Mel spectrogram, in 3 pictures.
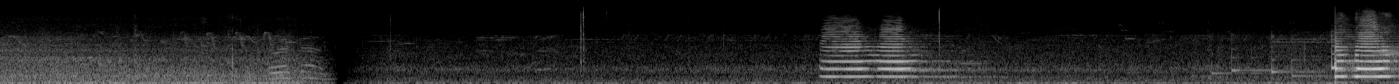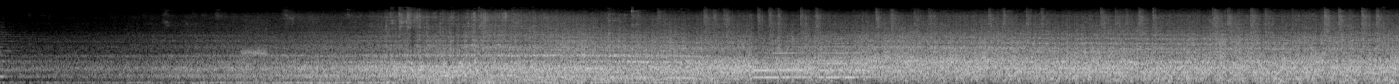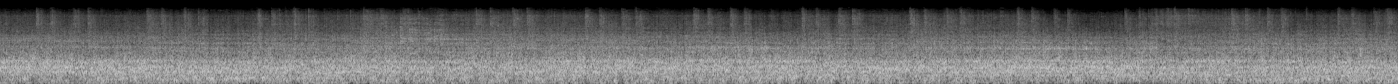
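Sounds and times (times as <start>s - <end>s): train passing rumble: 0.0s - 41.9s
locomotive horn blasts: 8.2s - 9.9s, 12.8s - 14.3s, 21.5s - 22.7s.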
